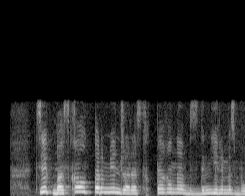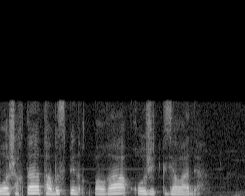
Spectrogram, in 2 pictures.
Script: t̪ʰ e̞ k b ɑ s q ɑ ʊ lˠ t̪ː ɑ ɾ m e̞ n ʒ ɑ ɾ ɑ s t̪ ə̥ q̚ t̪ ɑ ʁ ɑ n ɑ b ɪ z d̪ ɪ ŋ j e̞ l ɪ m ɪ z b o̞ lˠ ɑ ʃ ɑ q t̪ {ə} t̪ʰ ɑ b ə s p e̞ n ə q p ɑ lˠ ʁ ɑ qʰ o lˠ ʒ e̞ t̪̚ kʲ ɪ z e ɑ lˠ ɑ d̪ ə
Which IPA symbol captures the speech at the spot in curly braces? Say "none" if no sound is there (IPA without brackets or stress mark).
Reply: ɑ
